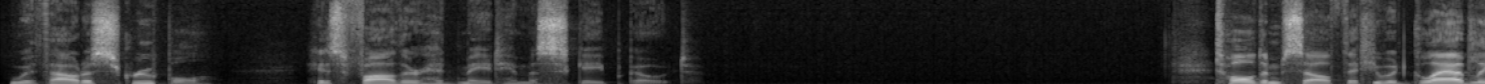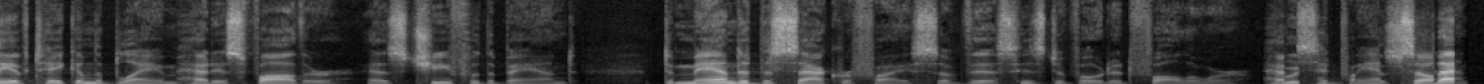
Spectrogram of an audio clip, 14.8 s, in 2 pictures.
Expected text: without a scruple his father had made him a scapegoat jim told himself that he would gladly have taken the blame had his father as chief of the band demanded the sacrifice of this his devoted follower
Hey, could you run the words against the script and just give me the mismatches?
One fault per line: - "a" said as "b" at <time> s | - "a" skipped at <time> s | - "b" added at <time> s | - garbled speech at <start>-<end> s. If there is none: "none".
- "jim" skipped at 3.5 s
- garbled speech at 13.7-14.8 s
